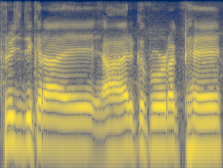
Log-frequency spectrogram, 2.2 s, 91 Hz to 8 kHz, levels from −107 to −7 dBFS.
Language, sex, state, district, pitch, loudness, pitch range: Hindi, male, Chhattisgarh, Balrampur, 155 Hz, -13 LUFS, 155-165 Hz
